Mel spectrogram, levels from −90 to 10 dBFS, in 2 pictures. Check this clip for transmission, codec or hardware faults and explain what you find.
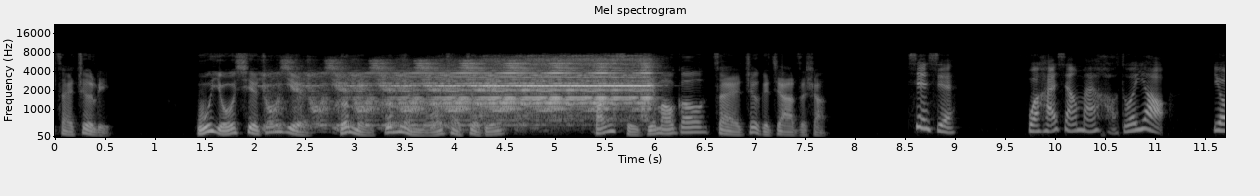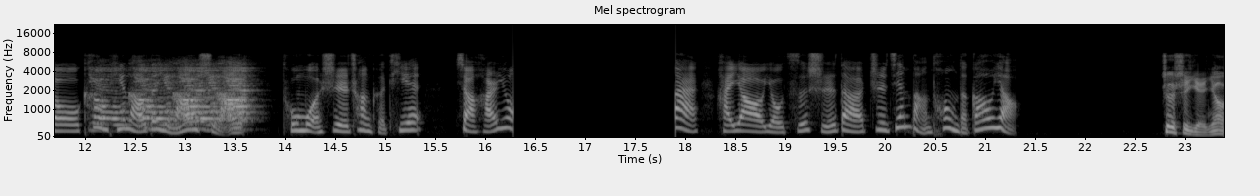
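Three faults are present: a feedback howl, a feedback echo between two devices, and an audio dropout to silence.

From 2.02 to 6.34 s there is a feedback howl. Two devices in the same room are joined to the same call, and the path from one's loudspeaker into the other's microphone and back returns more level than it receives. Instead of dying out, each pass reinforces the frequencies the loop favours, so the sound narrows to a tone around 2 kHz that pulses roughly every 0.4 s. At its peak it is about 14 dB louder than the speech.

From 11.94 to 13.97 s the same kind of acoustic loop produces a feedback echo between two devices. One device plays what the other's microphone sent, and that microphone picks it up again. Each echo canceller only removes its own device's playback, so the returning signal passes straight through. 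The speech comes back at a steady interval of roughly 0.4 s, and each repeat sounds thinner and more ringing. The repeats build to about 4 dB above the direct speech.

From 16.29 to 17.91 s there is an audio dropout to silence lasting 1.63 s. The sound cuts off mid-flow and returns just as abruptly. The gap is silent, with no room tone or background at all, which points to the input having been lost while the recorder kept writing silence. The likely cause is a disconnected device, a failed link or an accidental mute. Whatever was said during that gap is unrecoverable.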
